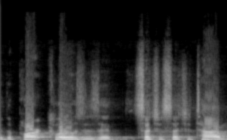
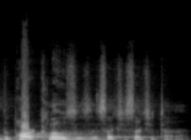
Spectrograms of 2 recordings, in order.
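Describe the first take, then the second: First: Said in the usual way. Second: Retold officer's warning, low-key and softer; quiet warning. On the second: Officer to student, hand on his weapon, quiet retold warning. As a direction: lean in and repeat the rule quietly.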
